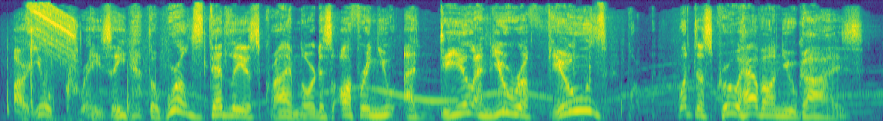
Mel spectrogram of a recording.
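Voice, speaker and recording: An actor playing a brash race broadcaster in a video game, with a showy, punchy announcer delivery. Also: male voice, high voice, very animated, moderate pace. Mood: excited, goading. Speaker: race commentator and interviewer. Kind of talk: video game cutscene acting, announcer patter.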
